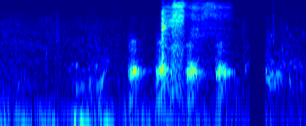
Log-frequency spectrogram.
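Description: Chicken in Minecraft giving a few short clucks close by, with a brief bright burst mid-clip and quiet background, no speech.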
